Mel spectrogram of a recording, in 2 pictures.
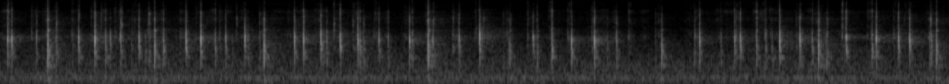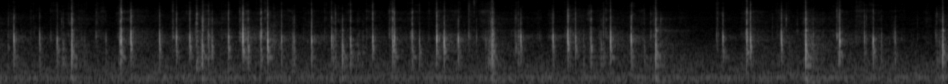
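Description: Fingertips of both hands type in steady, fast presses on a Frog mechanical keyboard with cream CRP Peacock plastic keycaps, Cherry Black switches and an aluminum plate. Dozens of short, bright, clacky keystrokes come in a dense stream, each dying away at once, with almost nothing in the low end.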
